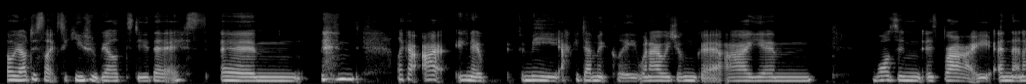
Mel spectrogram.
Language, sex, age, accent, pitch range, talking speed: English, female, 20-39, British, 175-195 Hz, 180 wpm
